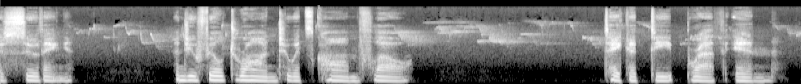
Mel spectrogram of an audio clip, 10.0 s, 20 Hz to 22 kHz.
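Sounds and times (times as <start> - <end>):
faint bird chirps: 0.0 - 10.0
soft forest ambience hiss: 0.0 - 10.0.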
